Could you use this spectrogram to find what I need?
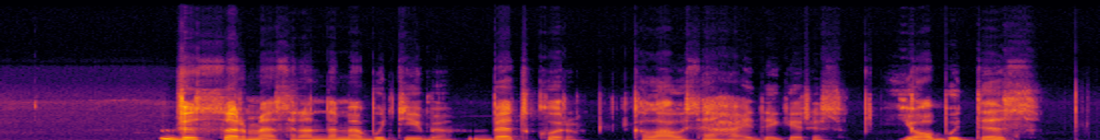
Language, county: Lithuanian, Vilnius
